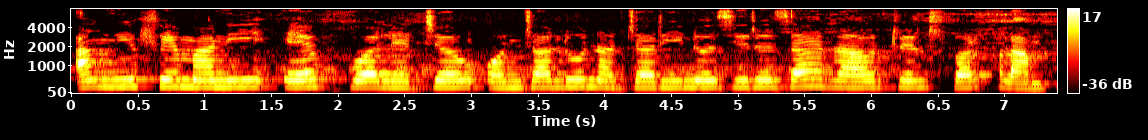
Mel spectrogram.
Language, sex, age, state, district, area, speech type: Bodo, female, 18-30, Assam, Chirang, rural, read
